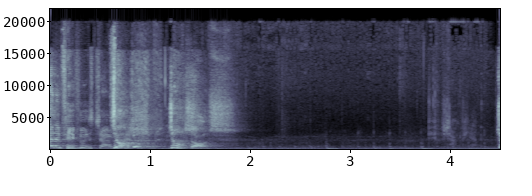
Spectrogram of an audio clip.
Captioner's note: men chattering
